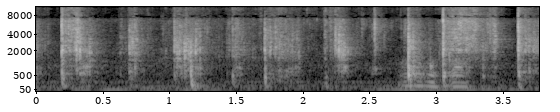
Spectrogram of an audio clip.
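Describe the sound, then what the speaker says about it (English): Guacamole ingredients with chopped tomatoes get mixed in a bowl, producing repeated wet thuds and scraping clicks of a utensil at an irregular rhythm, close and moderately loud, with some faint talk underneath. "See, just mixing it all up."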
